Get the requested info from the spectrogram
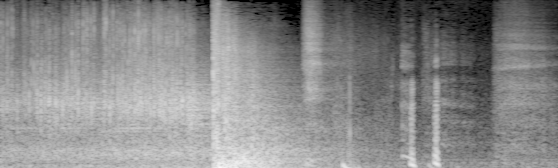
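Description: A rush of noise swells for about two seconds and ends in one loud, deep gunshot boom that rings out. Two short thuds follow about two seconds later.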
